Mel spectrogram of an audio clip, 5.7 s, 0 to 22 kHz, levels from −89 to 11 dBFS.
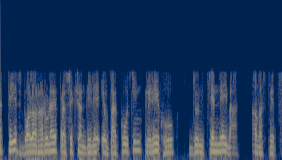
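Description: Heavy Opus compression, likely at a very low rate in the region of 8 kbps, has starved the encoder of bits throughout, so it fills bands with folded or noise content. The speech sounds rough and grainy, with nothing above 4.2 kHz, giving a narrowband, muffled quality.

From 4.61 to 5.10 s a sudden gain jump drops the digital level by about 12 dB from one sample to the next, likely a setting applied without a ramp. Speech and background noise fall together abruptly, then return.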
